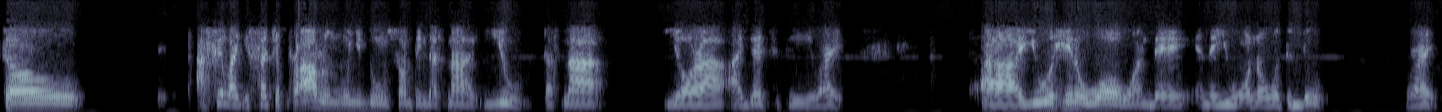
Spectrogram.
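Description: A man's voice: medium pitch, measured pace, pauses often, no room sound. A young man from Senegal, a music producer, answering interview questions with many fillers and hesitations. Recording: phone-like narrow remote line.

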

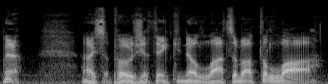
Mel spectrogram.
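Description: A man's voice: extremely low pitch, normal speed, fairly bright tone. A man voicing a sneering, vindictive villain in a storybook, a hot-tempered and menacing bully. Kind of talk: audiobook character acting.

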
